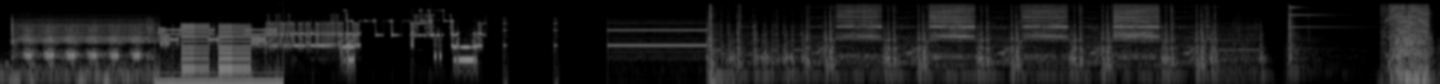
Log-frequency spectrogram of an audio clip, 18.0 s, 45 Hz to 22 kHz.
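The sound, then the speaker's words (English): An old, big computer starting up, as a sound effect: a string of electronic bleeps and warbling tones, a short pause, then rapid mechanical chattering bursts, ending on a high, clear tone. “So, let's get out the old big computer of Hollywood Ideas 2000 and fire her up.”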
